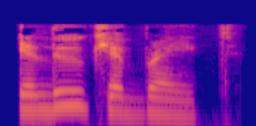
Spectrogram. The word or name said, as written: elucubration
